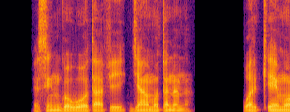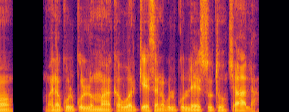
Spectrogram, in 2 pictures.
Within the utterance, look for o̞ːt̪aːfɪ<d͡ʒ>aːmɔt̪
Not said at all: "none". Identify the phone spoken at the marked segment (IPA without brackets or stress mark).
d͡ʒ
